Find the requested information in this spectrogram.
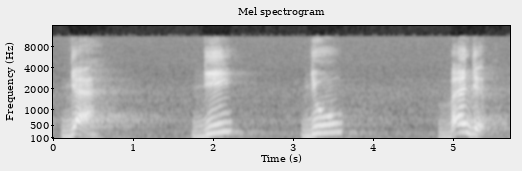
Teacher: huruf ja dikeluarkan dengan menyentuhkan tengah-tengah lidah dengan langit-langit.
